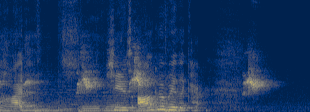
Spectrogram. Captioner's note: interrupted by bird being extremely loud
